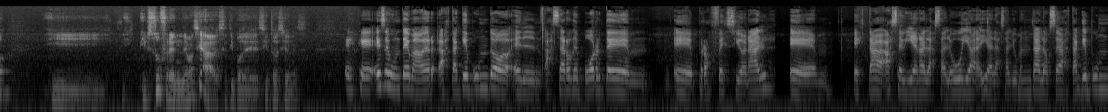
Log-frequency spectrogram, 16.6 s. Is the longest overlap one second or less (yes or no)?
yes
